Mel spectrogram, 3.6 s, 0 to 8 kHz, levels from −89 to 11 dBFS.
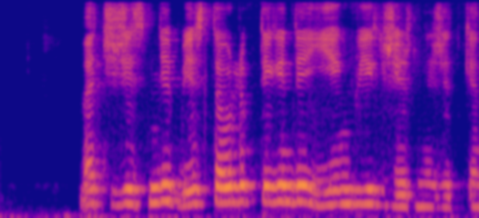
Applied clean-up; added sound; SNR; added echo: neural mask model Resemble Enhance denoiser.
